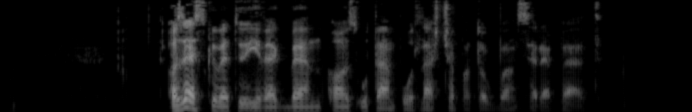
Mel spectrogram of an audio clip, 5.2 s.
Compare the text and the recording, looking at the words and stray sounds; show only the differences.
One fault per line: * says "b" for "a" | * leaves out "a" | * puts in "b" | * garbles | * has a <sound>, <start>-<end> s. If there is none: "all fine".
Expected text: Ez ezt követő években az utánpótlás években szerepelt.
* says "Az" for "Ez"
* says "csapatokban" for "években"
